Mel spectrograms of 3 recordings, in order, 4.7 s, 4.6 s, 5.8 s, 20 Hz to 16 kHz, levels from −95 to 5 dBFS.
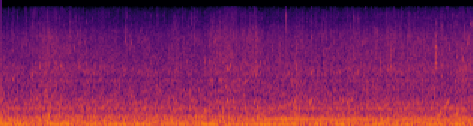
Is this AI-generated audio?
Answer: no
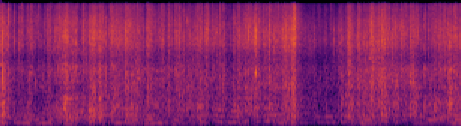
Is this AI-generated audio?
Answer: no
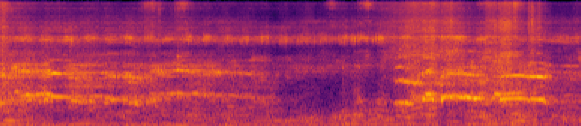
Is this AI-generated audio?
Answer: yes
